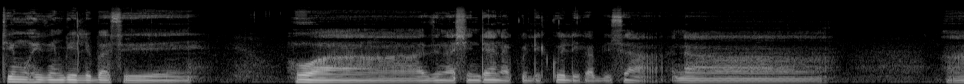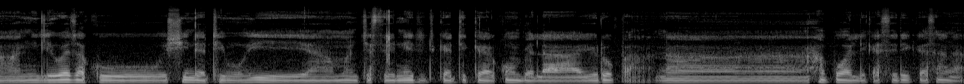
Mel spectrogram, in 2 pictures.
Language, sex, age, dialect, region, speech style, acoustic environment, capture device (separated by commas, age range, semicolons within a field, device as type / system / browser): Swahili, male, 25-34, Kenya - Nairobi Sheng-influenced, Kenya, relaxed; anxious, nature, mobile / Linux / Chrome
